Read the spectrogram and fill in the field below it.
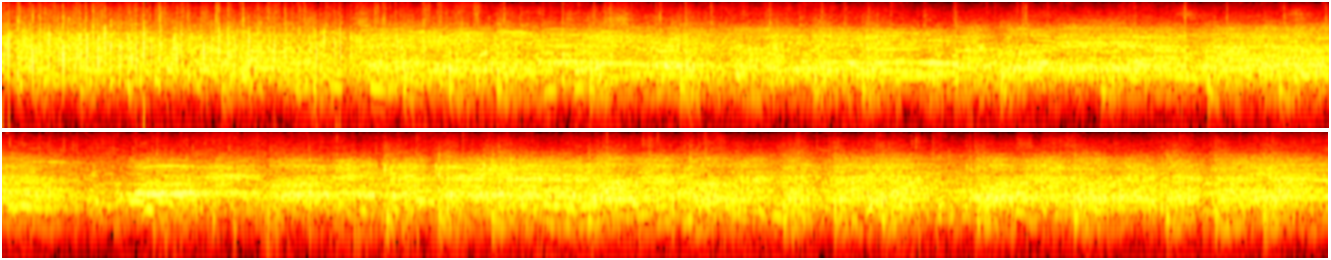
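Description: A large crowd chants in an open stadium.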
